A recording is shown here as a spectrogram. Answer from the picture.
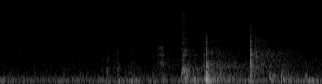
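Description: Handling noise from a cello and its fittings: a few knocks and clicks, the loudest about two and a half seconds in, over a low steady hum.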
